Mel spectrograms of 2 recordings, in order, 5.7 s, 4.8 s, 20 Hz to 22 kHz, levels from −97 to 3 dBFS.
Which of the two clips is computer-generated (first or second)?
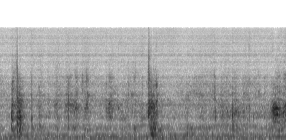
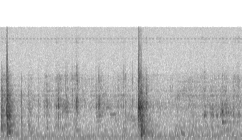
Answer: first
